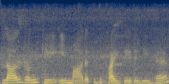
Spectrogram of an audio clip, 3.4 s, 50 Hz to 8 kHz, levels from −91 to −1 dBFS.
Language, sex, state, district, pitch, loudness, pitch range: Hindi, female, Punjab, Pathankot, 215 Hz, -20 LUFS, 190-240 Hz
